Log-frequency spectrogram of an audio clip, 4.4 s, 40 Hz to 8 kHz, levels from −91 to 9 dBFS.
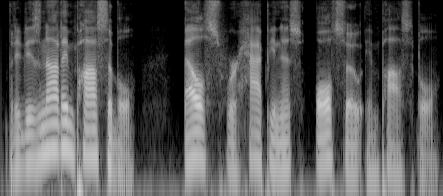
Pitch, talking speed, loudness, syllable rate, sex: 100 Hz, 135 wpm, -20 LUFS, 5.8 syllables/s, male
